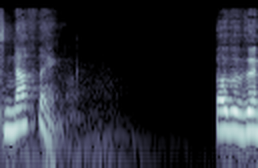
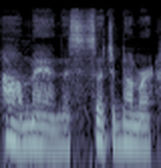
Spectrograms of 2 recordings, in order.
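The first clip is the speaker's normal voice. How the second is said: soft, deflated sigh of a line; gently sad, much softer, voicing sympathy; mild disappointment; 6 semitones lower, 14 dB quieter than usual. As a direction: say it like a quiet letdown. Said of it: "we should be like".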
